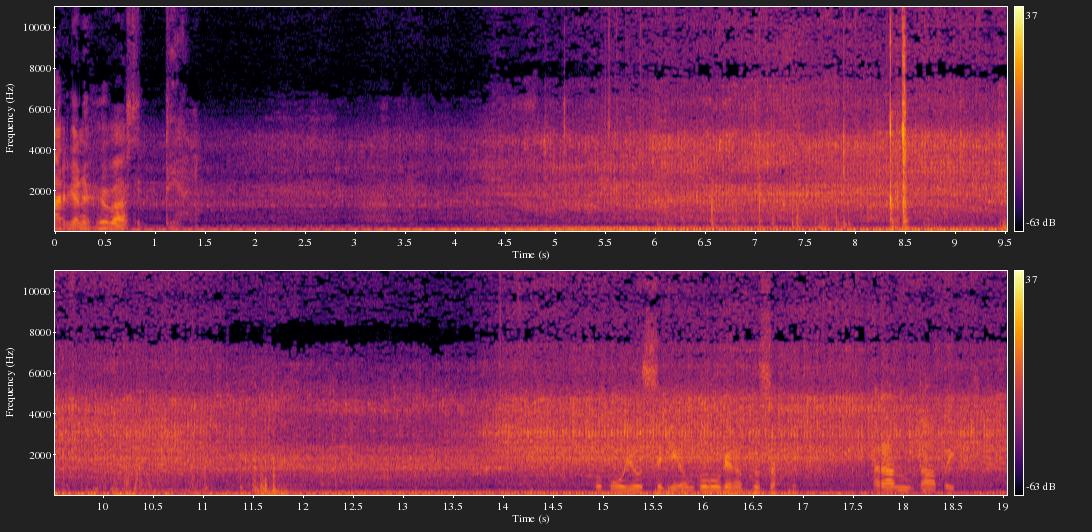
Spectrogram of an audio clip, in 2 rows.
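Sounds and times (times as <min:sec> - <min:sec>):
small engine running: 0:01.9 - 0:19.0.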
